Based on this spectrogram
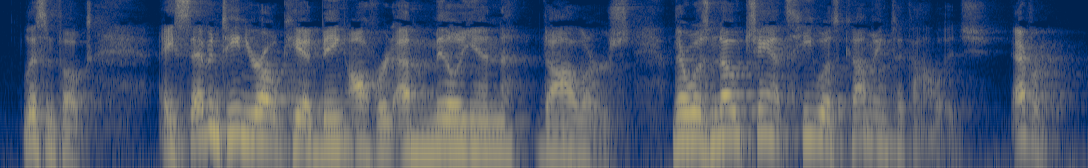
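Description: A man with an American accent talks at a moderate pace in a high voice with lively intonation, with audible room echo and noticeable background noise. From Memphis, Tennessee (US South). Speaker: sports podcast host. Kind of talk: solo sports commentary podcast. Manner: animated.

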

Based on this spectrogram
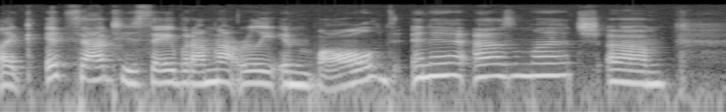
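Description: With a plain, everyday voice, a woman speaks at a moderate pace with lively intonation. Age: 20s. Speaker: podcast co-host. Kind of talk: casual chat.

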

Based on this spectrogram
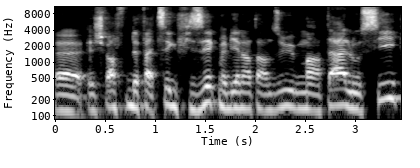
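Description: A fairly slow pace and ordinary pitch variation in a normal speaking voice. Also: man. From Quebec. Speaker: basketball analyst. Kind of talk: radio sports analysis.

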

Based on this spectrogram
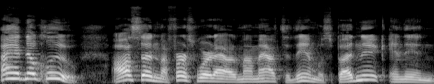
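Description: In an Appalachian accent, a man speaks at a moderate pace with a fairly high pitch. His tone is animated, with very wide pitch swings. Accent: Appalachian Southern US. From Eastern Kentucky. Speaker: podcast host. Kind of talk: casual solo chat. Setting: drinking while recording.

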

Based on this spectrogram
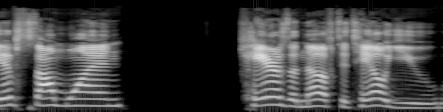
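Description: Speaking with a Southern US accent, a woman uses a bright, sharp tone. She goes at a very slow pace with ordinary pitch variation. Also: very clean recording, silent background. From Arkansas, Magnolia. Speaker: relationship coach and nonprofit founder. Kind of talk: casual interview chat.

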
